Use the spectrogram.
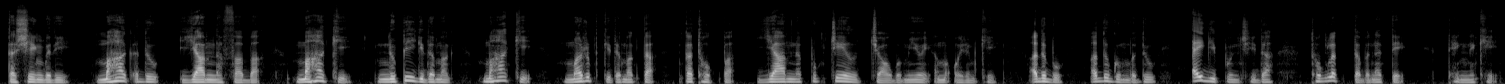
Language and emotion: Manipuri, neutral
